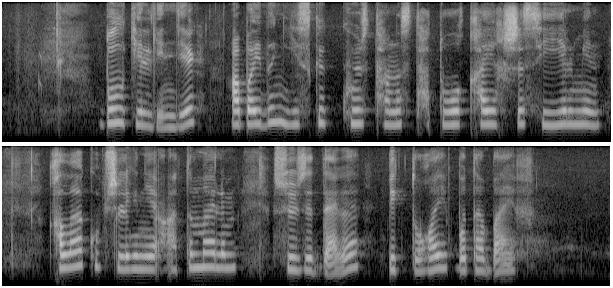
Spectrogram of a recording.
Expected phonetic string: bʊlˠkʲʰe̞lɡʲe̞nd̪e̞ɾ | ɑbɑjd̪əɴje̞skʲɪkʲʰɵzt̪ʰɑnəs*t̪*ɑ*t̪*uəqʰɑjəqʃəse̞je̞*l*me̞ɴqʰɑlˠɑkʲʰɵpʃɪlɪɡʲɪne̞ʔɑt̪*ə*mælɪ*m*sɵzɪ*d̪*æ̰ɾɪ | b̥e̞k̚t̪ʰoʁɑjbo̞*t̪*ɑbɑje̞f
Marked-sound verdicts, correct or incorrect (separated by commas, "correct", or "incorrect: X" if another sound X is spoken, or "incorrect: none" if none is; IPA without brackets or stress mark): incorrect: t̪ʰ, correct, correct, correct, correct, correct, correct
